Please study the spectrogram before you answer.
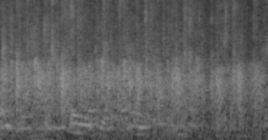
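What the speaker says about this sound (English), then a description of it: "Please give many rounds of applause" Audience applause following a keynote address, steady dense clapping filling the room for several seconds, with a voice faintly speaking over it.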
